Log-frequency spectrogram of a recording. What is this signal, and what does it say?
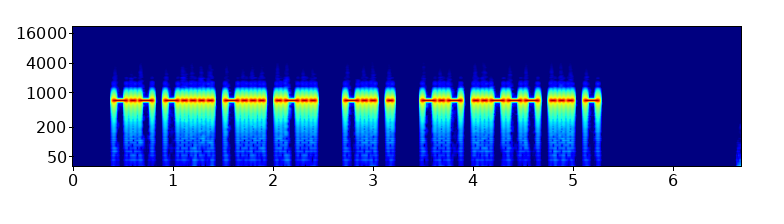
Morse code, heard as a keyed tone, about 28 wpm, 700 Hz. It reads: K6BL DE K2ST
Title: USA Callsign DE Callsign - 4 Characters - 28wpm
